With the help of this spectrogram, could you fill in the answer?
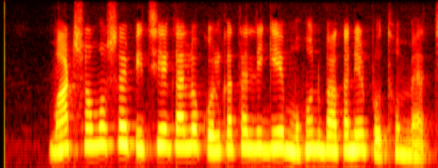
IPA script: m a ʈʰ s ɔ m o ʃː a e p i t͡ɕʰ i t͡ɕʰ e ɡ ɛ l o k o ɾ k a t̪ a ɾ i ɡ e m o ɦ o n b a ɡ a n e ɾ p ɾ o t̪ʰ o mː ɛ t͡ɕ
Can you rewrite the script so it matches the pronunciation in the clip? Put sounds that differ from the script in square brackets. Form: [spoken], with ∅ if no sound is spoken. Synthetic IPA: m a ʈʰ [ʃ] ɔ m o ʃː a e p i t͡ɕʰ i [∅] e ɡ ɛ l o k o [l] k a t̪ a [l] i ɡ e m o ɦ o n b a ɡ a n e ɾ p ɾ o t̪ʰ o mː ɛ t͡ɕ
